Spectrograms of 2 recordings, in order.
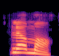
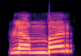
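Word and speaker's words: plumber: ठीक है, तो प्लम्बर बहुत सारे लोग जो बोलते हैं, इसमें बी, ये जो बी है ना, ये साइलेंट होगा। ठीक है, तो प्लम्बर नहीं बोलेंगे, इसको प्लमा बोलेंगे।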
